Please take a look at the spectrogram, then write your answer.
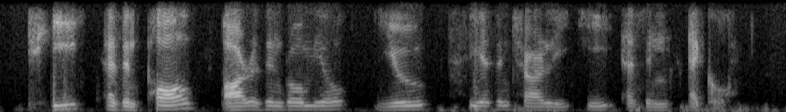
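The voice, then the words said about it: Speaks with a foreign accent. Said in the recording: “between the phone and my accent”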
